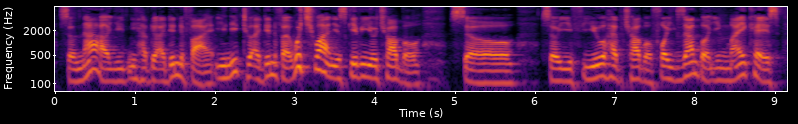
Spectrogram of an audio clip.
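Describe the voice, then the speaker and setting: Chinese-accented man, mid-pitched, earnest English tutor, repeats himself as he explains steps. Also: expressive, moderate pace, darkish tone. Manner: earnest, step-by-step, repeats phrases. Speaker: English teacher. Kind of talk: app demonstration tutorial.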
